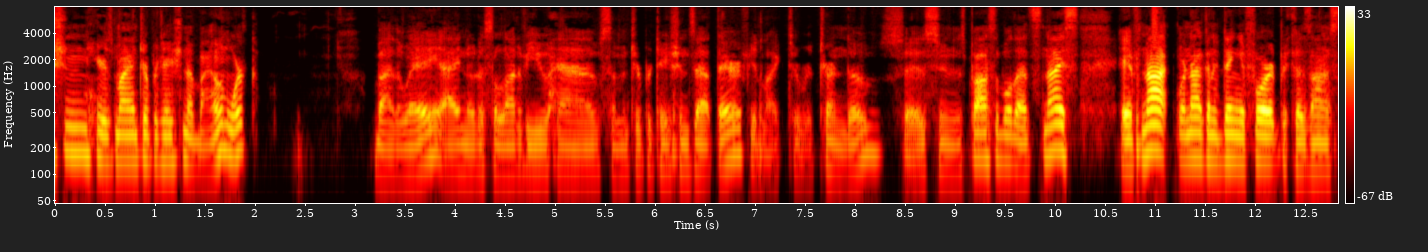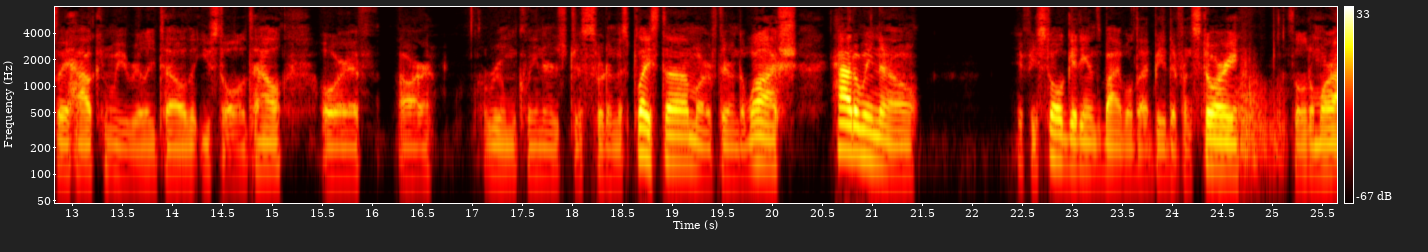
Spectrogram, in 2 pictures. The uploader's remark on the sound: From my car, to your ears.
